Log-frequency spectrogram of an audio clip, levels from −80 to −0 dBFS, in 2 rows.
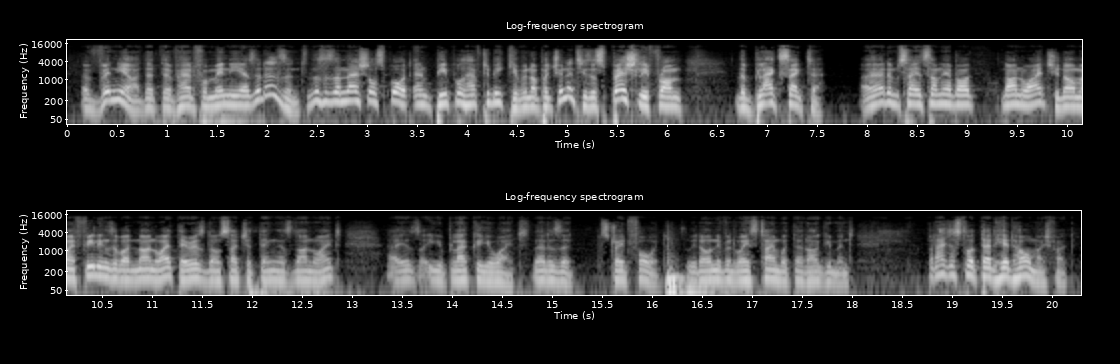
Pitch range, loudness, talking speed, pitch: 110-155 Hz, -20 LUFS, 230 wpm, 125 Hz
